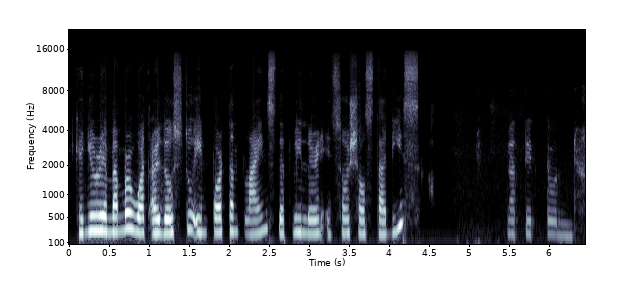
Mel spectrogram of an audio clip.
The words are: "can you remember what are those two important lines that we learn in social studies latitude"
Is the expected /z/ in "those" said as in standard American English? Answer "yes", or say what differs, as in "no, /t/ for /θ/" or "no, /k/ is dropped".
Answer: no, /s/ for /z/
